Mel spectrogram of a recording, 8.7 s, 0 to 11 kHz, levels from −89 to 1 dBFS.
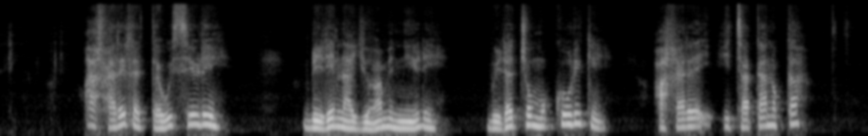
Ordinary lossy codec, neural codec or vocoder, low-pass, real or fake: Opus, 64 kbps; codec, 16 kHz in and 24 kHz out, 0.6 kbps, FocalCodec, streaming, 2048 codes; 9.9 kHz; fake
